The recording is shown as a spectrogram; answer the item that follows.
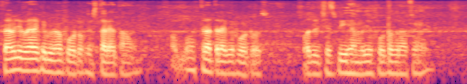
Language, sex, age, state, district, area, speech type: Urdu, male, 30-45, Uttar Pradesh, Aligarh, rural, spontaneous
